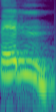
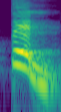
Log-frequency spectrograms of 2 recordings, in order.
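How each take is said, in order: First: The word is said with the mid tone. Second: The word is said with the tho tone. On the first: "เสียงสามัญนะครับ" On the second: "ใส่ไม่โท"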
